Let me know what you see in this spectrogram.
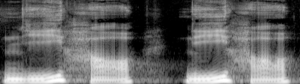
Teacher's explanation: And so when you have two back-to-back third tones, like in ni hao, you're going to want to turn the first third tone actually into a second tone. So you're going to go up with your voice and then down. And that's really because it'd be just really difficult to keep saying ni hao, ni hao.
